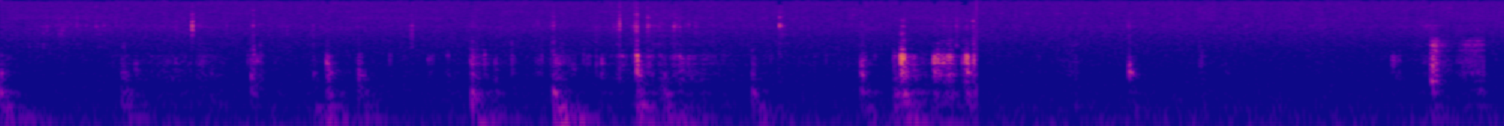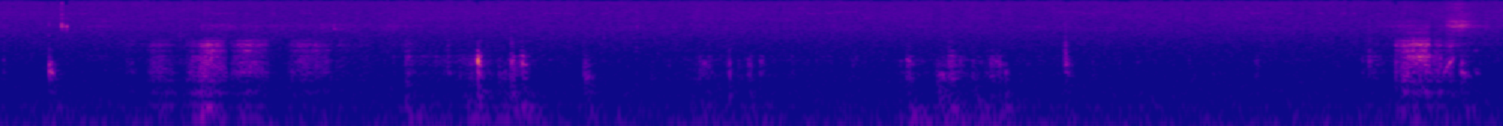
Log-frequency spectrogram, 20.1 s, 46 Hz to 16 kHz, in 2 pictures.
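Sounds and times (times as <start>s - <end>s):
sharp clicks and knocks: 0.8s - 6.6s.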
